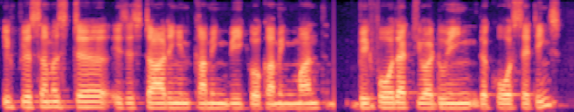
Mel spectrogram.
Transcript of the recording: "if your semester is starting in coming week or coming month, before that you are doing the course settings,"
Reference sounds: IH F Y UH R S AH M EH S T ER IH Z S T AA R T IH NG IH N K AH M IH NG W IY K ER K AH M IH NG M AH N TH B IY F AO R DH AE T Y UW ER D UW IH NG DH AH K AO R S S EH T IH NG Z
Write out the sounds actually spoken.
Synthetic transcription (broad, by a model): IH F Y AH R S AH M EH S T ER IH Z S T AA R T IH NG IH N K AH M IH NG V IY K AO K AH M IH NG M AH N T B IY F AO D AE T Y UW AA D UW IH NG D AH K AO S S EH T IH NG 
